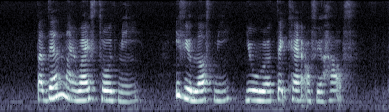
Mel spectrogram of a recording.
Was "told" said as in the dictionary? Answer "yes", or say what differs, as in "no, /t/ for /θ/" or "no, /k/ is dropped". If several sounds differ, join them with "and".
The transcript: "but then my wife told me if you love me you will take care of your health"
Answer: yes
